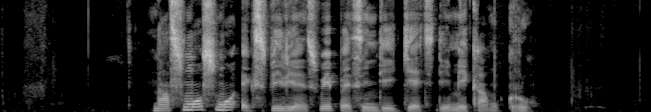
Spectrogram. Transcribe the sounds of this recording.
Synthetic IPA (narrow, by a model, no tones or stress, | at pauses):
nasmɔsmɔʔɛkspiɹiɛ̃nswepɛsĩndeɡɛtdemekʰãmɡ̥ɾo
